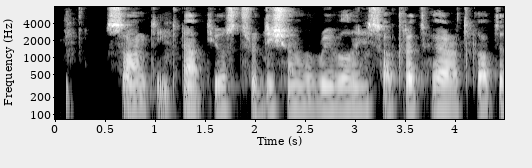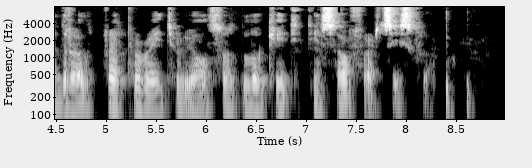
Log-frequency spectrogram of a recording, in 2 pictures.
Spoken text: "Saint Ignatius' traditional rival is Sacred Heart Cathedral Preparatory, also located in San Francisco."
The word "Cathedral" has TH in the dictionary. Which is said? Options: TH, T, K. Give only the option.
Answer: T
